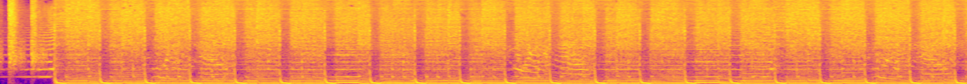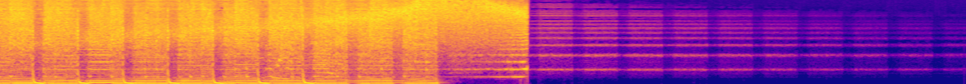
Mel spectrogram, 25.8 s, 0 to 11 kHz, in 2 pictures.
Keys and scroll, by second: 0.2 Escape, 2.0 ctrl+g, 2.8 c, 3.4 shift+F2, 3.7 Escape, 4.3 shift+Page_Down, 4.7 Escape, 5.4 shift+Page_Down, 5.7 w, 7.2 F3, 8.4 Delete, 11.0 shift+F2, 12.5 shift+F2, 12.9 F3, 13.8 Escape, 22.0 f, 24.3 d.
